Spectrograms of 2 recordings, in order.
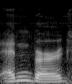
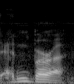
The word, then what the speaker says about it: Edinburgh: weekend one weekend anyway let's say it together it's not Edinburg it's Edinburgh it's not Edinburg it's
